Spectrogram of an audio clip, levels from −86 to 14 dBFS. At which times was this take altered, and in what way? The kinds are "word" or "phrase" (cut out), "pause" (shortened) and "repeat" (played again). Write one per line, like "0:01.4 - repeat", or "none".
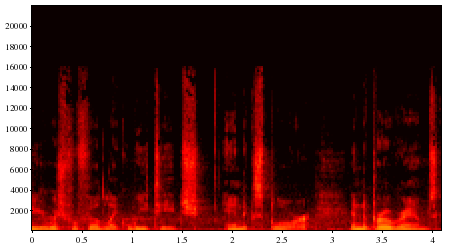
none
